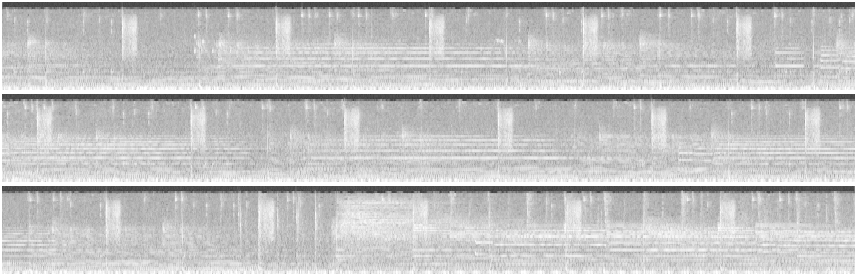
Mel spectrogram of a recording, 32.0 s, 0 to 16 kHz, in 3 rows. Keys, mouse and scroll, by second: 1.7 g, 2.9-6.2 right drag, 3.1 g, 4.6 g, 5.6-8.8 middle drag, 6.8-13.1 right drag, 7.8 g, 9.0-12.1 middle drag, 12.6 g, 13.9-16.3 right drag, 15.2 g, 16.1 middle click, 18.9-21.9 middle drag, 20.0-23.9 right drag, 22.1-23.7 middle drag, 22.6 g, 23.9-25.3 middle drag, 24.9 right click, 25.4 g, 26.6-28.1 middle drag, 28.6-30.4 right drag, 28.9 g, 30.1-31.9 middle drag, 30.7-31.9 right drag, 31.6 g.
